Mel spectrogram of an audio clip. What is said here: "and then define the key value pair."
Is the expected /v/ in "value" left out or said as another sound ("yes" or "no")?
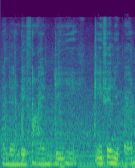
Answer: yes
